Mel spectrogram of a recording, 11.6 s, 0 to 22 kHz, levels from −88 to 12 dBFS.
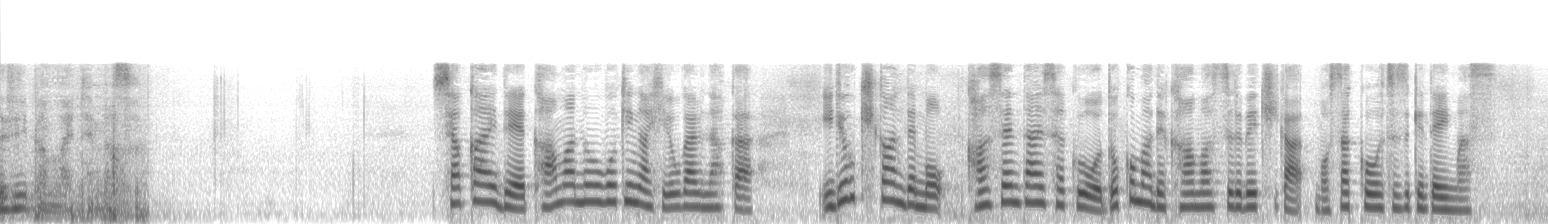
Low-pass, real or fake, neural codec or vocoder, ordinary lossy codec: none; fake; codec, 16 kHz, 0.8 kbps, ZipCodec; none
